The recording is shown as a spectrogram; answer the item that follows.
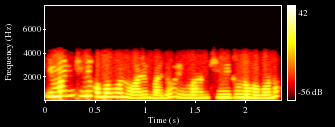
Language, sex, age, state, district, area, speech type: Assamese, female, 18-30, Assam, Kamrup Metropolitan, urban, conversation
